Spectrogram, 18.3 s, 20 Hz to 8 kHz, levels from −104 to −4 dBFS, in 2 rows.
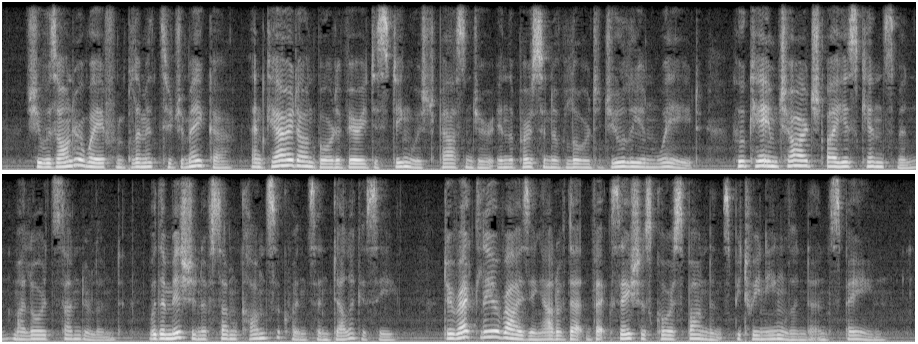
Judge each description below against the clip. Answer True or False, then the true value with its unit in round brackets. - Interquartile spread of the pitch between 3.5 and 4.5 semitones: True (3.8 semitones)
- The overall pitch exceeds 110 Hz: True (185 Hz)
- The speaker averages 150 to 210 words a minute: True (170 wpm)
